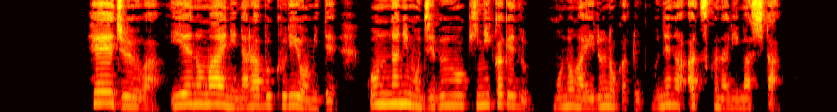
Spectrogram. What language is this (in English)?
Japanese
